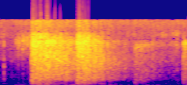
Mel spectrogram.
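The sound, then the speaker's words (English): Two loud gunshots in a Western radio drama, sharp bursts in quick succession, each with a short decaying tail and no speech over them. “Fire a shot or two in that direction to cover me, Tonto.”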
